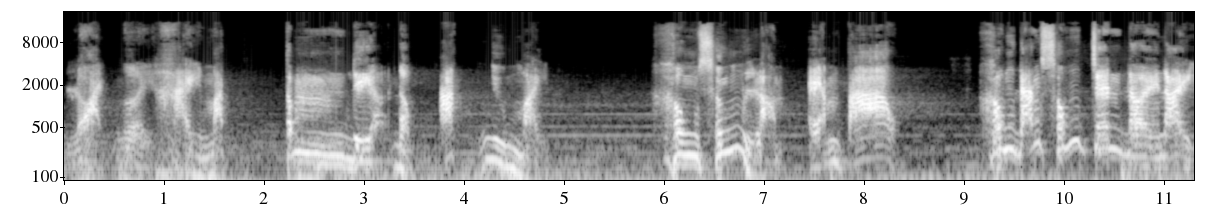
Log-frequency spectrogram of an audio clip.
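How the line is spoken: Growling tiger, human voice. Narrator (Vietnamese): Âm thanh gầm gừ ở trong cổ họng con hổ, nó nói ra tiếng người

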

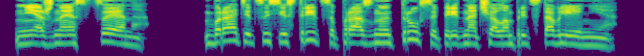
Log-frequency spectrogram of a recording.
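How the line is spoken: Mocking boy. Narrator (Russian): Насмешливо произнес мальчик

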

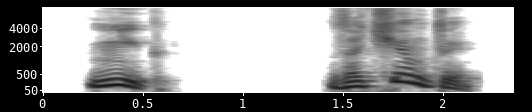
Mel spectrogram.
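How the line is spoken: Frightened voice. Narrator (Russian): подал голос Барт, испуганно

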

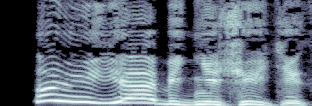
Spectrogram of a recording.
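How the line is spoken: Children shouting together. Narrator (Russian): крикнули ей ребята

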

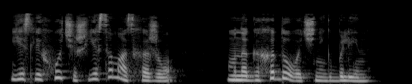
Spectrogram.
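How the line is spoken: Quiet. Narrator (Russian): Последнюю фразу произносит тихо

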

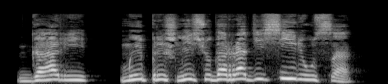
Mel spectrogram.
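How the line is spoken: High tense voice. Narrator (Russian): сказала она высоким напряженным голосом

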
